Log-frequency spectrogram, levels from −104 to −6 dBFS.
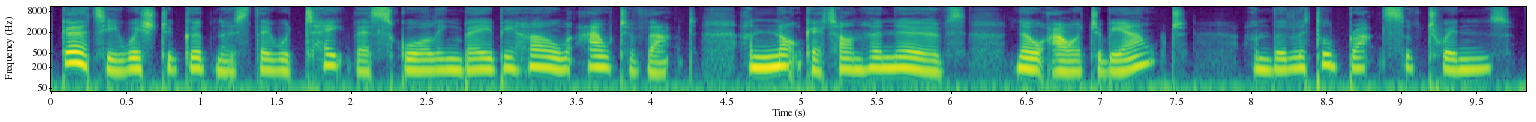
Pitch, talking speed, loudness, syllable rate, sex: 180 Hz, 190 wpm, -20 LUFS, 4.4 syllables/s, female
